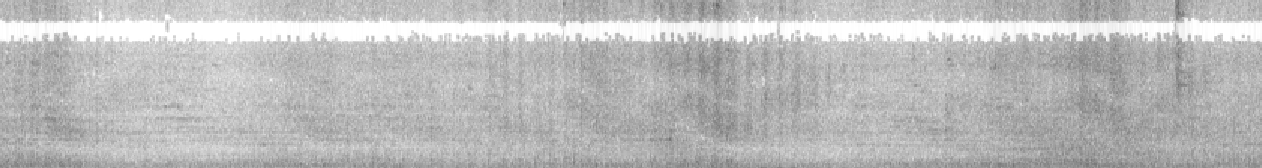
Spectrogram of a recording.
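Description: A long freight train rumbles past close by, its wheels clattering and squealing on the rails.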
